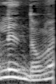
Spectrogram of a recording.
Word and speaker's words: Lindome: Men du, apropå hönor och ägg, så vet du att det är en matbutik i Lindome, uttalas det så? Lindome? – Ja, Lindome. Ja.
